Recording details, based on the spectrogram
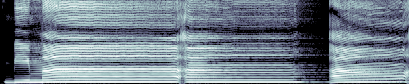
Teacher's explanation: maka mim dipanjangkan boleh empat boleh lima harakat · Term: Mad Jaiz munfasil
